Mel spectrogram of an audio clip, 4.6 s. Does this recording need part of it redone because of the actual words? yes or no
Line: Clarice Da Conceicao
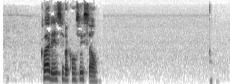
no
